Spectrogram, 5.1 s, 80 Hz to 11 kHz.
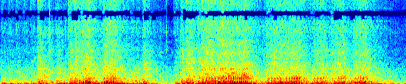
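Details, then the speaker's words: Kawasaki Bayou 250 ATV after a carburetor replacement, cold, on choke with old fuel still in it: single-cylinder revs and drops back cleanly with a crisp exhaust note; idle may need a slight bump. "still with the choke on may have to bump the idle up just a touch maybe we'll see"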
